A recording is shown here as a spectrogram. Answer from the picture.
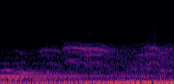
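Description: Crows cawing a few times in the background over a steady low hum.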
